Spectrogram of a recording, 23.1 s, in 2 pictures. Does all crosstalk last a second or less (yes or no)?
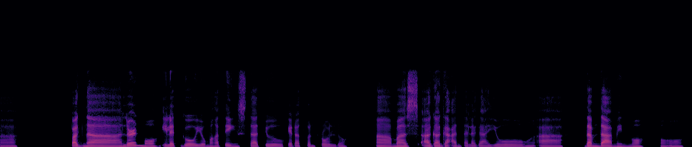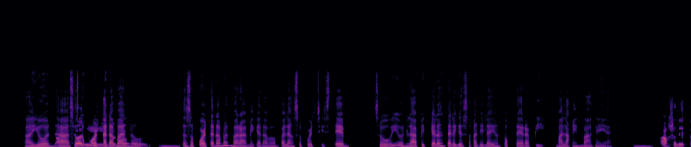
no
